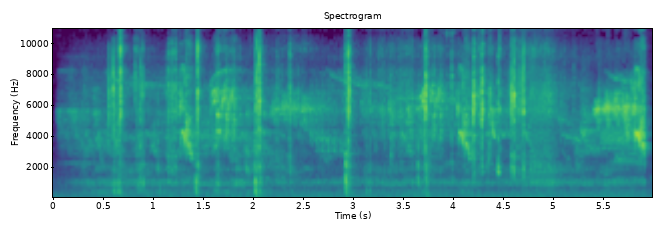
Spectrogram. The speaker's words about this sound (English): So it's definitely in the morning. You can hear all the birds singing, but it's the clicky noise that you can hear me doing. I'm doing it myself, actually.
